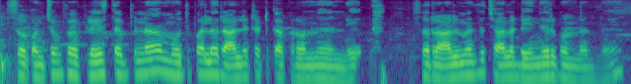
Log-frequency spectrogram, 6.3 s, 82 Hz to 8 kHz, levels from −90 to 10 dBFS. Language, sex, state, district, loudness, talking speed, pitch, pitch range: Telugu, male, Andhra Pradesh, Manyam, -17 LUFS, 150 wpm, 130 Hz, 115-145 Hz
